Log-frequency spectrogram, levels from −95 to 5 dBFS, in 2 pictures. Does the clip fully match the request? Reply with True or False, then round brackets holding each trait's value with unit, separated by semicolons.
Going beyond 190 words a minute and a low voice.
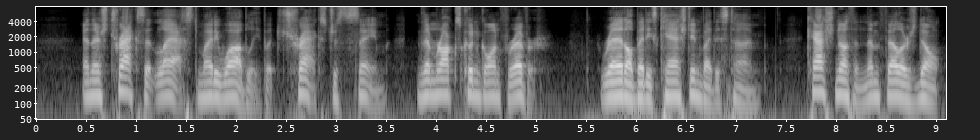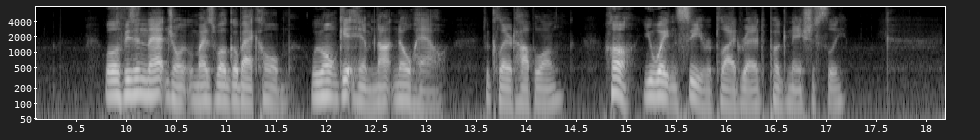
True (200 wpm; 125 Hz)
